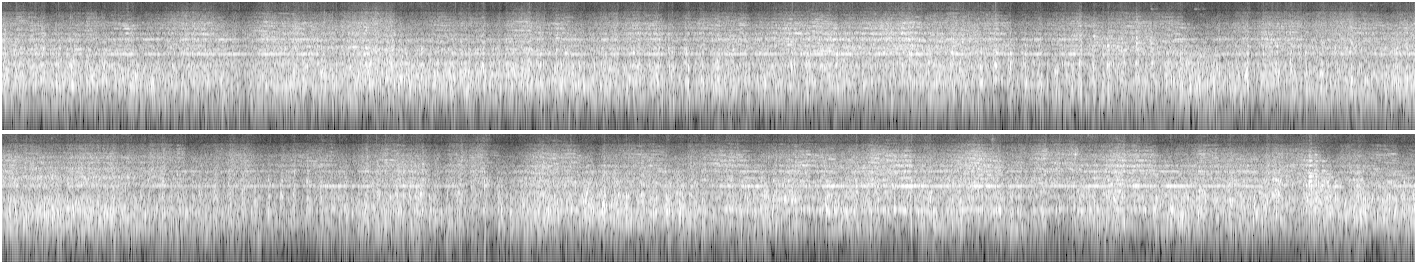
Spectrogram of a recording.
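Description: Freight cars rolling past close to the track: a steady rumble with rhythmic clickety-clack of steel wheels over the rail joints. A thin, steady high tone runs under it.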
